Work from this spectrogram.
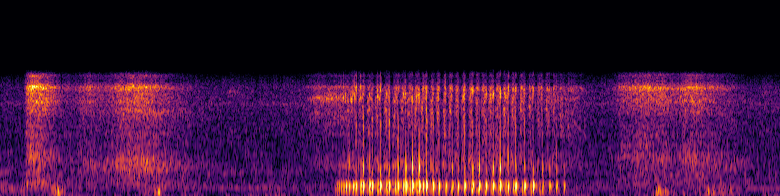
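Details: Snoring English Bulldog indoors, with soft wheezy breaths building to a long rattling, fluttering snore near the middle, followed by a gentler exhale; short snorts at the start.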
